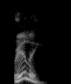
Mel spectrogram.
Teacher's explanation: Flat low pitch. This means sarcasm or disappointment.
